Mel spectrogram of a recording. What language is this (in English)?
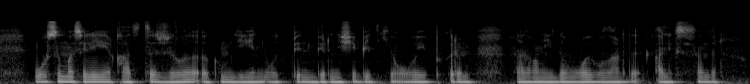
Kazakh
